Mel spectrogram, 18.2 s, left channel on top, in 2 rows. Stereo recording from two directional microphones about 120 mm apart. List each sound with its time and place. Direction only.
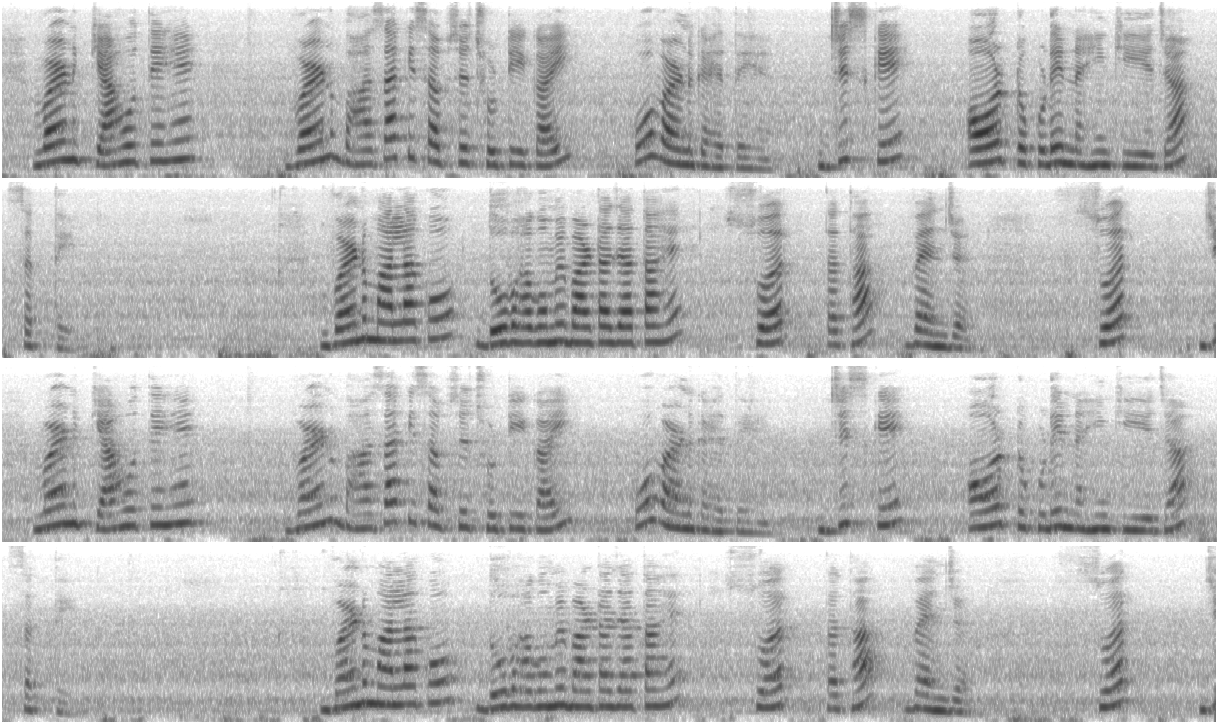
0.3 s speech: 60° left (ahead or behind)
11.6 s speech: 65° left (ahead or behind)
14.8 s a woman's voice: 50° left (ahead or behind)
17.3 s speech: 40° left (ahead or behind)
